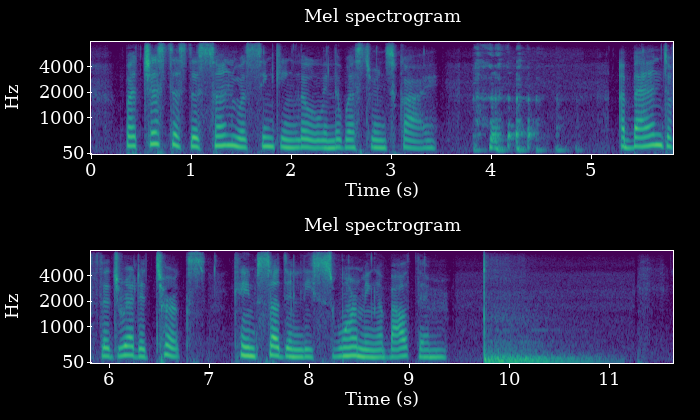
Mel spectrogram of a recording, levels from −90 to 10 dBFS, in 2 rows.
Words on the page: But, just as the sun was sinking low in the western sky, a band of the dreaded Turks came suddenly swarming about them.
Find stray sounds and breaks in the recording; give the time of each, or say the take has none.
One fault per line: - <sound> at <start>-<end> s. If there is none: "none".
- laugh at 3.8-4.9 s
- thud at 9.7-11.2 s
